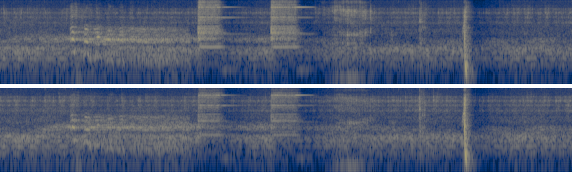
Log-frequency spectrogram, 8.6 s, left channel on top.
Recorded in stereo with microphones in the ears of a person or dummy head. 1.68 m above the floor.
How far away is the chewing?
About 2.5 m.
